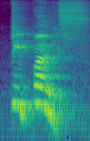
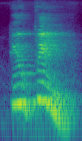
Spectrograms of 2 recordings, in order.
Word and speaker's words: people: तो आपको ध्यान देना है कि हम इसको बोलेंगे पीपल। ये जो ओ है इट is silent, O silent है, सो वी विल नॉट से पीपल और प्यूपिल, हम बोलेंगे पीपल।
